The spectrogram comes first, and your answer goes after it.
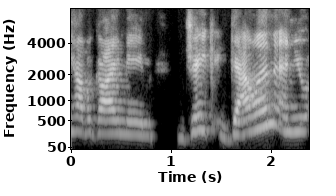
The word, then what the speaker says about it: Gallen: Okay, I am so excited because today we have a guy named Jake Gallen, and he told me you say it like a gallon of milk, but it's spelled Gallen.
